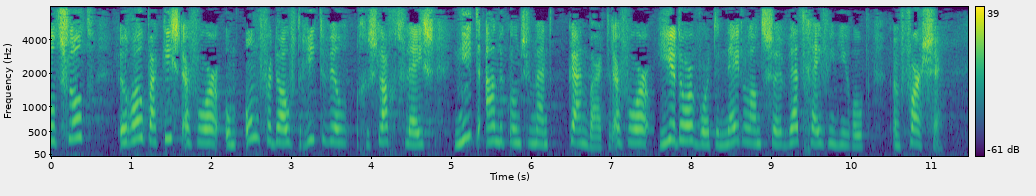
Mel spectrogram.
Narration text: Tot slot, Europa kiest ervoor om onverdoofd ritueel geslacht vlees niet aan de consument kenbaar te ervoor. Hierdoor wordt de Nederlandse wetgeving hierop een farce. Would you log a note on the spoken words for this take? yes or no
no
